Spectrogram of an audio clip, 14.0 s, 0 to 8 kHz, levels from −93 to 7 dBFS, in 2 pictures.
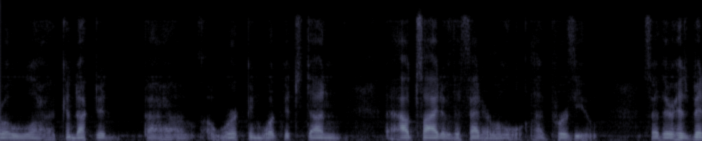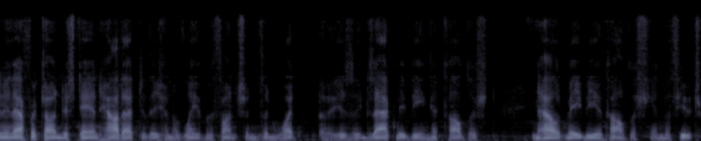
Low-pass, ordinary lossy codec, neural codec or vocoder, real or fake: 7.2 kHz; Opus, 64 kbps; codec, 24 kHz, 0.9 kbps, WavTokenizer, small release; fake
